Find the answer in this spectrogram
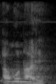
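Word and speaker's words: Adonai: Le nom de Dieu, 26, qui s'écrit 26, mais qui se lit Amonai. Comment c'est Amonai?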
